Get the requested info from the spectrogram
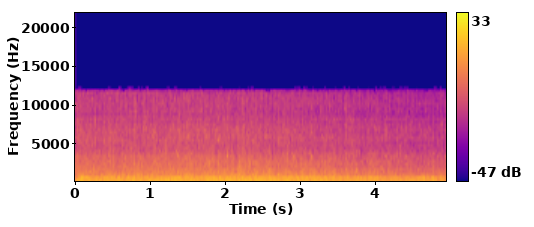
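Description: Ford Model T's four-cylinder engine running with a steady low drone as the car drives along in gear, over a rush of wind and road noise.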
